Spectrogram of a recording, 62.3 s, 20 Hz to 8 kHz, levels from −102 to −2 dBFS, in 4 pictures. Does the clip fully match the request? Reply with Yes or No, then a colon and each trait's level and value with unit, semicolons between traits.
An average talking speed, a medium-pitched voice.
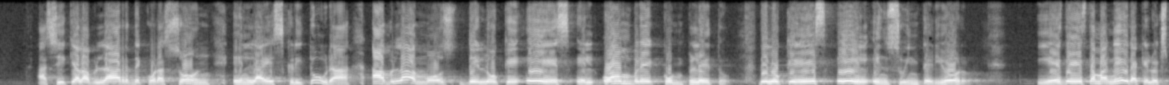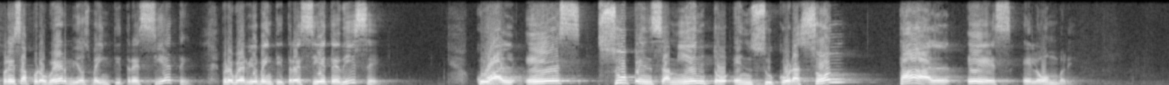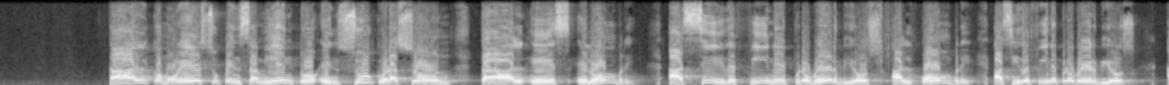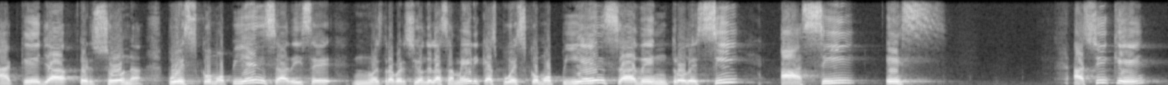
No: slow, 85 wpm; medium, 180 Hz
